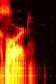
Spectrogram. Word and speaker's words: Kord: That's your last Cord? – Name? – Cord? – Cord Industries. – Cord. Yes, K-O-R-D, Cord.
